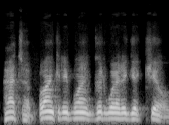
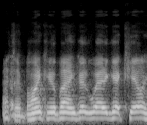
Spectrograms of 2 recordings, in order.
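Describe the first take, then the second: First: Angry cussing. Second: Mock angry cussing. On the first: Retold or imitated. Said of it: "He's cussing".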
